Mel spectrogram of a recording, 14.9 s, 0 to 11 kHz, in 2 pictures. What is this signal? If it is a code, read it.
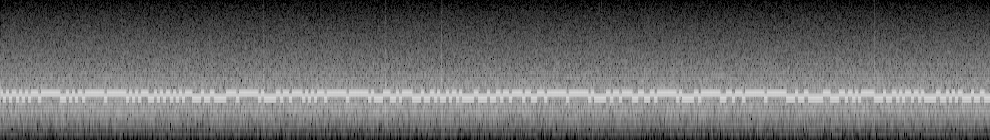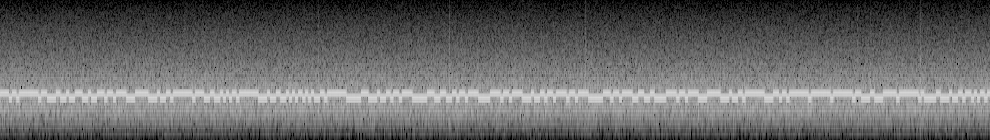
RTTY (45.45 baud, 170 Hz shift), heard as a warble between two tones, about 1020 Hz centre, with radio static. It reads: … OE6ZG DE 2E8EP TNX FER CALL. UR RST 589 589. NAME …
